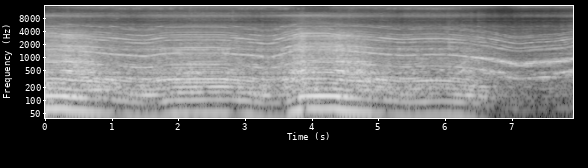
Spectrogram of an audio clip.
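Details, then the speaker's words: Easy bike (e-rickshaw) drive motor, end cap already removed, run before disassembly: loud whirring with a rising and falling tone as speed swings, noisy throughout; excessive motor noise, cause not yet found. "তো বন্ধুরা, এই মোটরটায় অনেক শব্দ আসতেছে। তো বন্ধুরা, আসলে কি সমস্যার কারণে এই শব্দটা আসে?"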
